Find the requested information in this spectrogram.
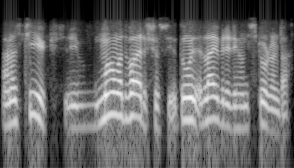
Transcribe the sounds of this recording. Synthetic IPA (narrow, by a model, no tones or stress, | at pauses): ɐnɐzʈʰiːkmʊɦɐmːɐd̪ʋaːjɾʃusḭt̪ulaːjbɾeɾiɦɐ̃nd̪sʈuːɖəɳʈa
